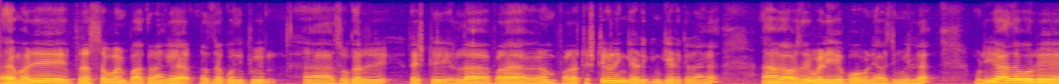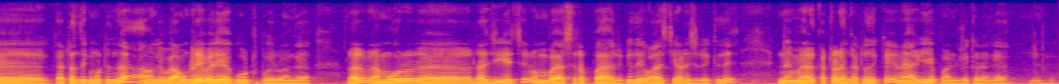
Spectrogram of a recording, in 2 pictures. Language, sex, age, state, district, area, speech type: Tamil, male, 45-60, Tamil Nadu, Coimbatore, rural, spontaneous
